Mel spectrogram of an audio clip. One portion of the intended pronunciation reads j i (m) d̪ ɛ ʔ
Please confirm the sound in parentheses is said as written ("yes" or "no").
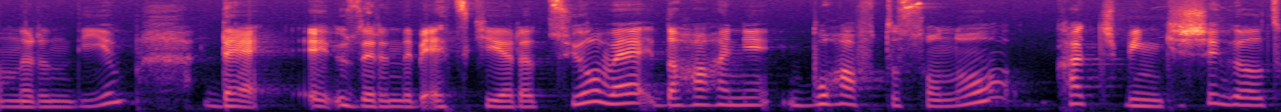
yes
